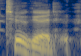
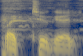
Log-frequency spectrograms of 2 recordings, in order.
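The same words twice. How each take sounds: First: Laughing, stressing too; laughing emphasis. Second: Said in the usual way. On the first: Real, not acted. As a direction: chuckle through it, stress too.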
